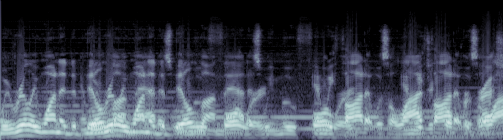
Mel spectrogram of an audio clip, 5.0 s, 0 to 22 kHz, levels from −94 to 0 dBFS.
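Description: The sound is doubled throughout. A second full-band copy trails the original by about one second, at about the same level. It carries no decay or room colour, so it does not read as an echo. It is a clean repeat layered on top. This is a doubled audio track. It is likely caused by the same signal being captured twice, once through a slower path, or by an edit that left two copies out of step.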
